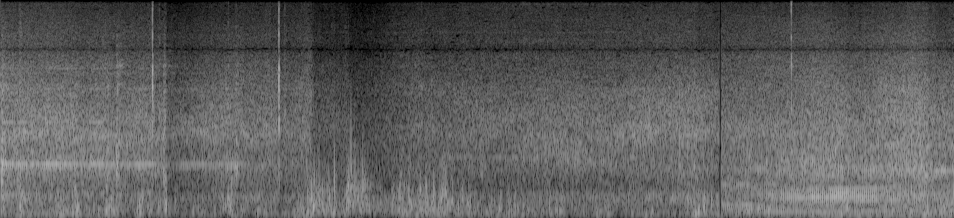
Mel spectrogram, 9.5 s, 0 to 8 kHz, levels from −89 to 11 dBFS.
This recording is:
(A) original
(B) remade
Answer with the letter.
A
